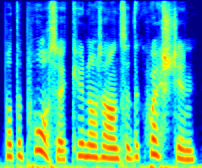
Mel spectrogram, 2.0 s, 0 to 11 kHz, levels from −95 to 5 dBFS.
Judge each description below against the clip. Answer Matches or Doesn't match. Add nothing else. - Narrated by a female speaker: Matches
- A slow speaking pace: Doesn't match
